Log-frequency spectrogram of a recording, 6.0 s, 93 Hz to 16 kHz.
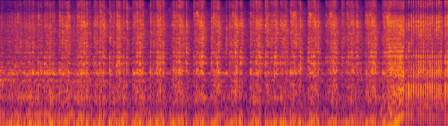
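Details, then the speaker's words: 2019 Camaro V8 with nitrous build, tuned on E85 with a Stage 3 cam and catless headers, on a two-step at 2500 rpm: loud lumpy hold with sharp, uneven exhaust pops; healthy launch control. "Wow now I was inside the car with the windows up and I could hear that those pups are insane out"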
